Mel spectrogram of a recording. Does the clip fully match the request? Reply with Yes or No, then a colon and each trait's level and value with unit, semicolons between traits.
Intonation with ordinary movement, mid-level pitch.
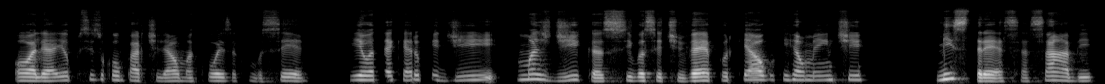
Yes: average, 4.1 semitones; medium, 180 Hz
